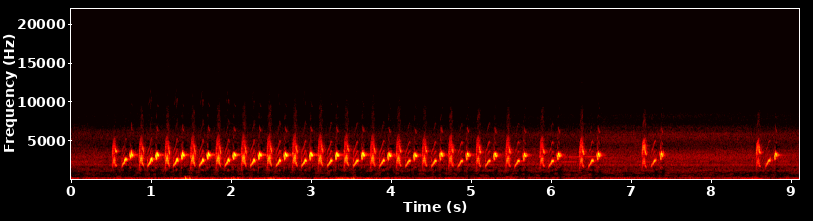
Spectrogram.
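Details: Sooty-headed bulbul lure bird calling rivals before evening prayer time: a rapid run of about twenty bubbly, upswept notes, steady and fast, then a pause and a few spaced notes, with faint low thumps.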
